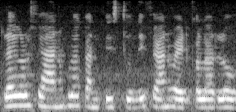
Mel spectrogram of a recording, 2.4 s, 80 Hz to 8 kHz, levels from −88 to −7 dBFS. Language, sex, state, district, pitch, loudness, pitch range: Telugu, female, Andhra Pradesh, Sri Satya Sai, 225 Hz, -13 LUFS, 215-255 Hz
